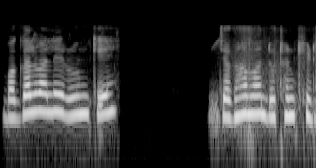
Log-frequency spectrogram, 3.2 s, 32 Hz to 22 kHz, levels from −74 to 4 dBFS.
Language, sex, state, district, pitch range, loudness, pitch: Chhattisgarhi, female, Chhattisgarh, Rajnandgaon, 240-270 Hz, -14 LUFS, 260 Hz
